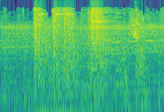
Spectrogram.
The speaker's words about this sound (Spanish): Igan salta sobre el autobús.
